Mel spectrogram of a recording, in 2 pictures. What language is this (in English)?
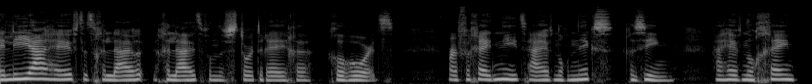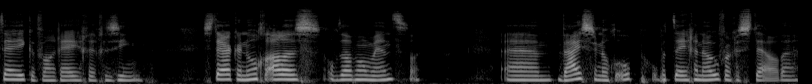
Dutch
